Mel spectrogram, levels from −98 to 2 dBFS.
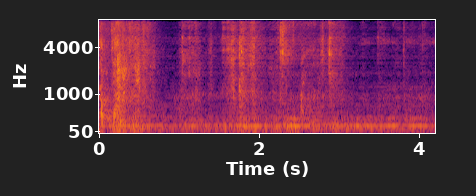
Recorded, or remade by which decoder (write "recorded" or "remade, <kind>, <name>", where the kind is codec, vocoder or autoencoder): remade, vocoder, HiFi-GAN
